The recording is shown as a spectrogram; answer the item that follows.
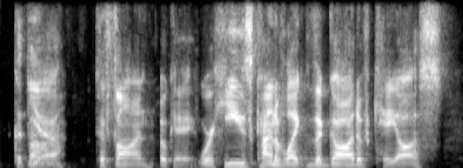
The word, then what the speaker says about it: Chthon: Is it spelled CHTHON? Chthon. Yeah. Chthon.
